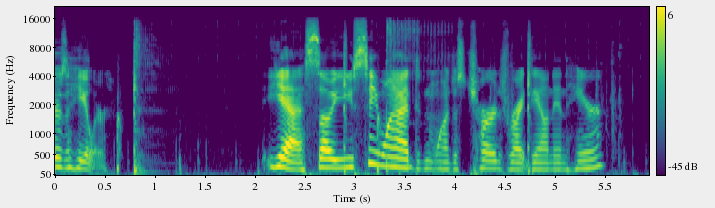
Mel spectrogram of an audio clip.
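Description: A sword strikes with dull thuds.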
